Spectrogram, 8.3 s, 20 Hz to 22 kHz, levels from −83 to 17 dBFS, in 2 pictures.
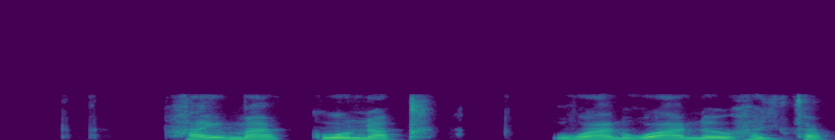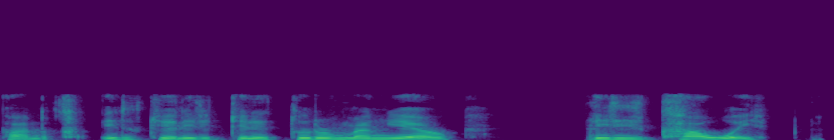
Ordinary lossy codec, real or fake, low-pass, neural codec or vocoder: MP3, 64 kbps; fake; 7.2 kHz; autoencoder, 22.05 kHz, a latent of 192 numbers a frame, VITS, trained on one speaker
